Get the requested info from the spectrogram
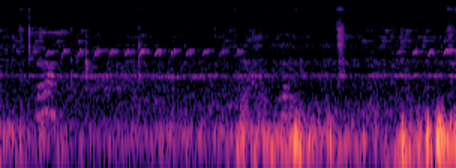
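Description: A small bird calling a rapid series of short high chirps, about six a second, in two runs. In the second half there are low thuds on the microphone, louder than the bird.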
